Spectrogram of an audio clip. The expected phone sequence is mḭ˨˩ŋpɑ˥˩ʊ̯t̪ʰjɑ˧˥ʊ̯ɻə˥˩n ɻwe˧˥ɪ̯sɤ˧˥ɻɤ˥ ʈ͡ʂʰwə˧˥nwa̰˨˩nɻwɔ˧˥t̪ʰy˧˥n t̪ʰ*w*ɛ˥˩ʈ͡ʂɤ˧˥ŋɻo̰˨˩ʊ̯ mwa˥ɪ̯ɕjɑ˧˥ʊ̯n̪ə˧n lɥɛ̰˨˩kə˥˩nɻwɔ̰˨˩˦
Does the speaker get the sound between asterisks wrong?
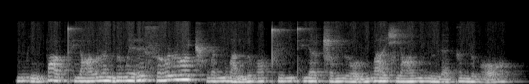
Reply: yes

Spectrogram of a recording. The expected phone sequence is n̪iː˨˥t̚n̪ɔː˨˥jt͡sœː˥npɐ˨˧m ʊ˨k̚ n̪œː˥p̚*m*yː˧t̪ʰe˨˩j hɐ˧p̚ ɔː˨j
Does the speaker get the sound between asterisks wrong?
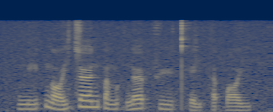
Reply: yes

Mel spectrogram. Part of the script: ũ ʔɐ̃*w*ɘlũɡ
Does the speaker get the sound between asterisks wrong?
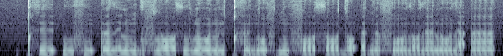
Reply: yes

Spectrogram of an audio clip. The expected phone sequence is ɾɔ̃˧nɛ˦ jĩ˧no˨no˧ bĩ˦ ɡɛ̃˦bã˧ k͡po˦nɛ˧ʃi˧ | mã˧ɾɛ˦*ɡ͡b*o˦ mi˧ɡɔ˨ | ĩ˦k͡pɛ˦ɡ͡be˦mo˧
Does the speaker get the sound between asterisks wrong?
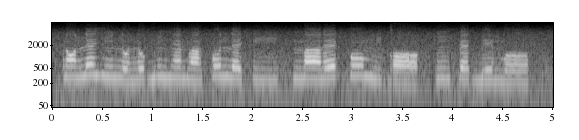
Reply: yes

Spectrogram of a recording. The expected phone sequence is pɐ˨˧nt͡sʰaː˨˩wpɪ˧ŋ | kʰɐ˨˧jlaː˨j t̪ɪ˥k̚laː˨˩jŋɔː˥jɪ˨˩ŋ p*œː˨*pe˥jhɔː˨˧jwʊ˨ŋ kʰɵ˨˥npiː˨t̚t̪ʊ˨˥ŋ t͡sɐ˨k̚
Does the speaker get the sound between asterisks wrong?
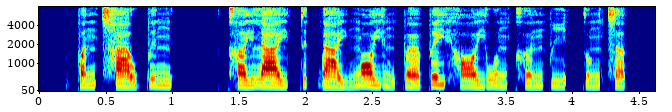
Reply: no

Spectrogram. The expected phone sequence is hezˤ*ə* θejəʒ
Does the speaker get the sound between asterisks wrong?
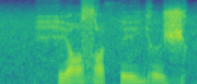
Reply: no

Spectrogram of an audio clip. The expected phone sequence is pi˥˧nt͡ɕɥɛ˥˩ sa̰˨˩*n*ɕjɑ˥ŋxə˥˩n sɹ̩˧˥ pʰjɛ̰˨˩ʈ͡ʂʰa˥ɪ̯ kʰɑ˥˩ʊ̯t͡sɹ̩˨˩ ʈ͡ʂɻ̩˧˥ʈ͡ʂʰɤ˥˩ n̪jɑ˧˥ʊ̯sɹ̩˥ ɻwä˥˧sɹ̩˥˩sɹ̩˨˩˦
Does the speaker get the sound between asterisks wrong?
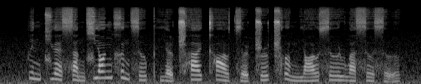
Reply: no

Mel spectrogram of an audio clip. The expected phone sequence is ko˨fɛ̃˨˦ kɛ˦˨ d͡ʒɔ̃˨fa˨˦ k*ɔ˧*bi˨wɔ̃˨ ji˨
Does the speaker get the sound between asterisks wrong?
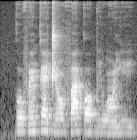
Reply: no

